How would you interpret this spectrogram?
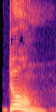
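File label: "dong", Malay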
